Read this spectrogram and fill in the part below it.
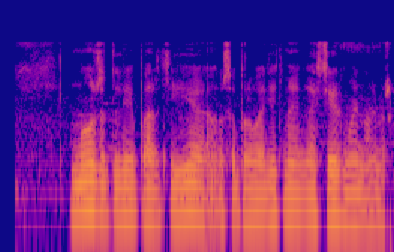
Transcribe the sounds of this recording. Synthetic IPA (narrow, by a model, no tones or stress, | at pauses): moʐɨt̪lʲɪpa̰rtʲɪjəsəpɾəvɐdʲitʲmɐjixɡɐsʲtʲejvmojnomʲɪr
